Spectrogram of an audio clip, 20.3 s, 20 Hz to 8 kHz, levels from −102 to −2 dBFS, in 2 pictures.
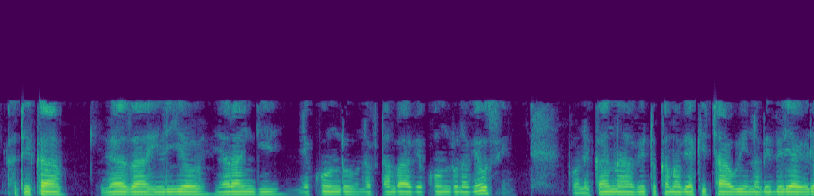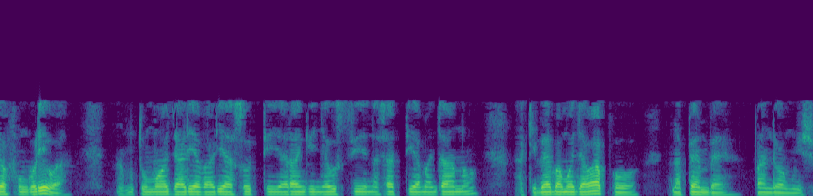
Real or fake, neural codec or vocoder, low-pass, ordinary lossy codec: real; none; 7.2 kHz; AAC, 16 kbps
